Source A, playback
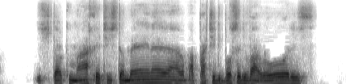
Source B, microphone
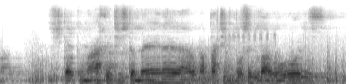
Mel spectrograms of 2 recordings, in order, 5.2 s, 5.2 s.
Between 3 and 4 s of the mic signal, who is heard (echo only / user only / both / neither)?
echo only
